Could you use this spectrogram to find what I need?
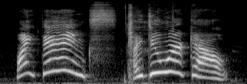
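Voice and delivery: very high, loud put-on game-character voice. Voicing a game companion who has lost half his health, in a high-pitched character voice. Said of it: "He's like real high pitched".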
